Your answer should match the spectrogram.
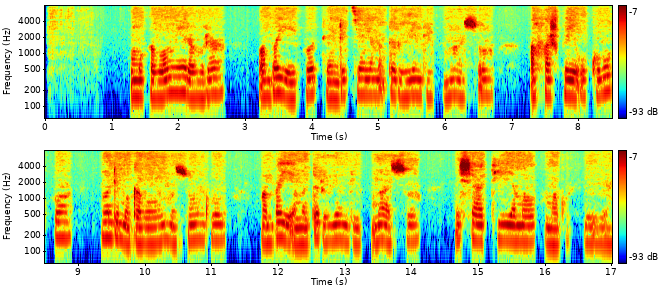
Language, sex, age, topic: Kinyarwanda, female, 18-24, government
